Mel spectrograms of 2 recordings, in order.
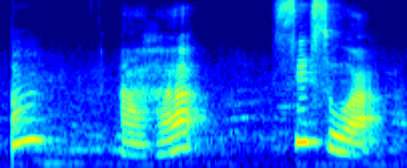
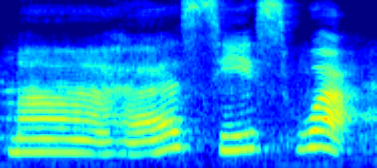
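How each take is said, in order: First: The word is broken after m and aha. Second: The word is said smoothly without breaks. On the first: The speaker calls it wrong. "apalagi m, aha, siswa" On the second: The speaker calls it right. "Dibacanya mahasiswa"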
